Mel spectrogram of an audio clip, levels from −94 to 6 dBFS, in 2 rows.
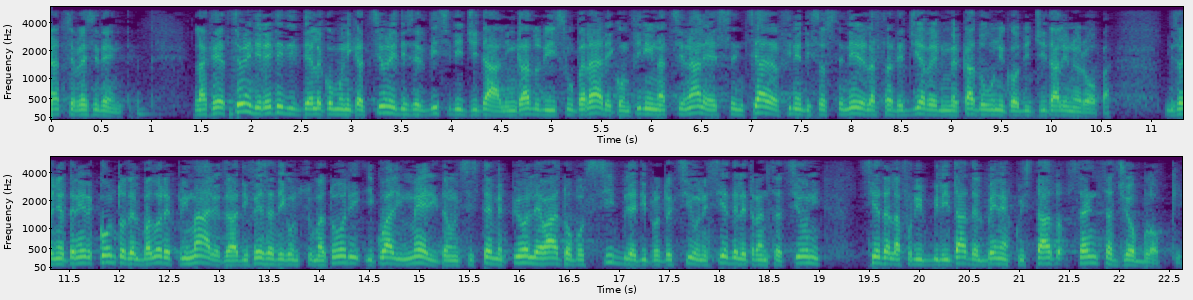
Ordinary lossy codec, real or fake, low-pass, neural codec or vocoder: AAC, 48 kbps; real; 5.4 kHz; none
